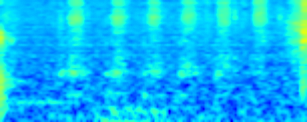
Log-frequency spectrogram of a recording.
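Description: A pen scratching on a pad of paper as lines and a box are drawn, in short faint strokes, with a faint low hum underneath.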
